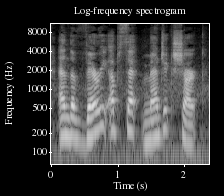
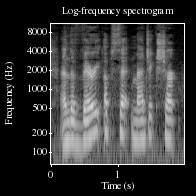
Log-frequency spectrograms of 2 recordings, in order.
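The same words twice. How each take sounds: The two takes are said the same way.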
